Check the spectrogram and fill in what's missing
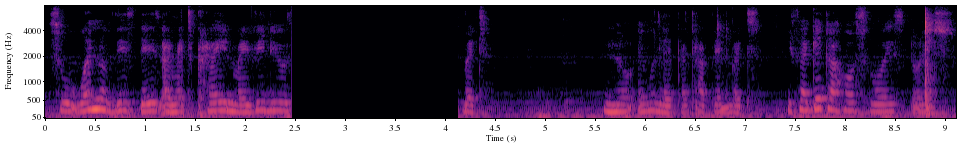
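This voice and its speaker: A woman's voice: medium pitch, fairly even intonation, unhurried, pauses often, warm tone. A woman, giving rambling, emphatic advice to camera as a vlogger. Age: 20s. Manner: rambling, emphatic, pep-talk tone. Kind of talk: casual advice talk to camera. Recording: noisy background.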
